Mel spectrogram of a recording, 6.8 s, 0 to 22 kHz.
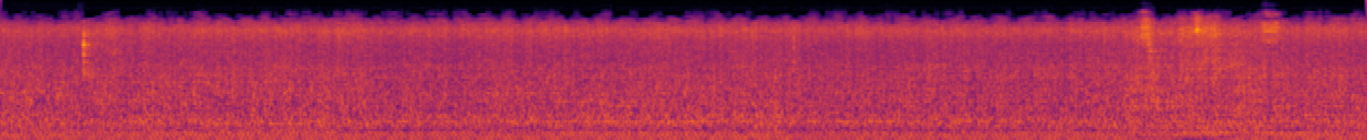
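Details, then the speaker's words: Bobcat 763 C-series Hi-Flo skid steer after BICS bypass for no lift/tilt: steady deep diesel drone at constant speed with no bogging or labouring; running freely without hydraulic load. "I want you to listen for the bogging of the engine on the auxiliary controls. You don't hear anything."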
